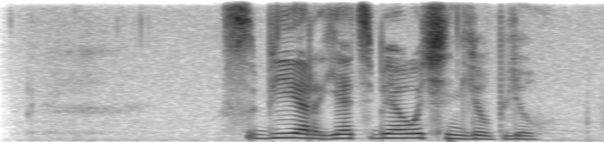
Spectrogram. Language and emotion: Russian, positive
